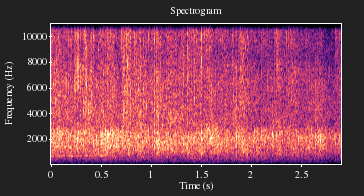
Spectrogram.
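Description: Audience applause celebrating a retired pastor's 56 years of marriage: a steady, dense wash of many hands clapping, sustained at an even level throughout without a break, with no voices standing out.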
